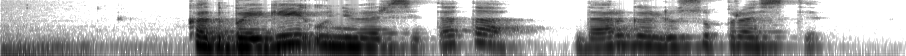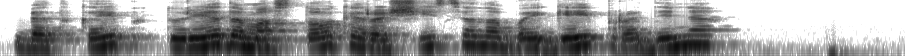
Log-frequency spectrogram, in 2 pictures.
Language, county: Lithuanian, Telšiai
